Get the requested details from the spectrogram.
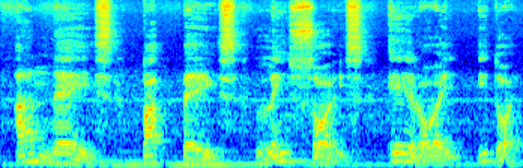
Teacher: a última sílaba é tônica e há a presença do ditongo aberto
